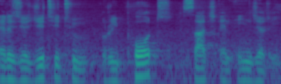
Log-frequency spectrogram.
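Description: A man talks at a fairly slow pace in a very deep, low pitch. Light background noise sits behind him. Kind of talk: interview answer. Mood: calm explanatory. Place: office. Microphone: lapel.

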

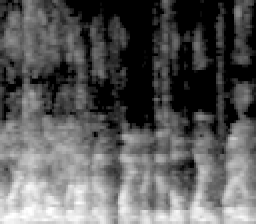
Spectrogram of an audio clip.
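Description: A man's voice comes through with audible room echo. It sounds somewhat breathy. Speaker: guest. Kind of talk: interview answer. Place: home room. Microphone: camera far.

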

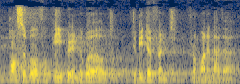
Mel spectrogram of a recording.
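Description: A man's fairly high voice is heard with music playing behind it. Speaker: diplomat. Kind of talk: welcome speech. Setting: stage with audience.

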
